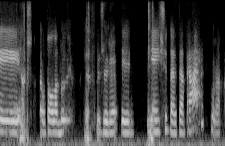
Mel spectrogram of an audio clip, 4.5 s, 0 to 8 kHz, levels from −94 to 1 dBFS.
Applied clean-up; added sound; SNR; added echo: neural diffusion model UNIVERSE++.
